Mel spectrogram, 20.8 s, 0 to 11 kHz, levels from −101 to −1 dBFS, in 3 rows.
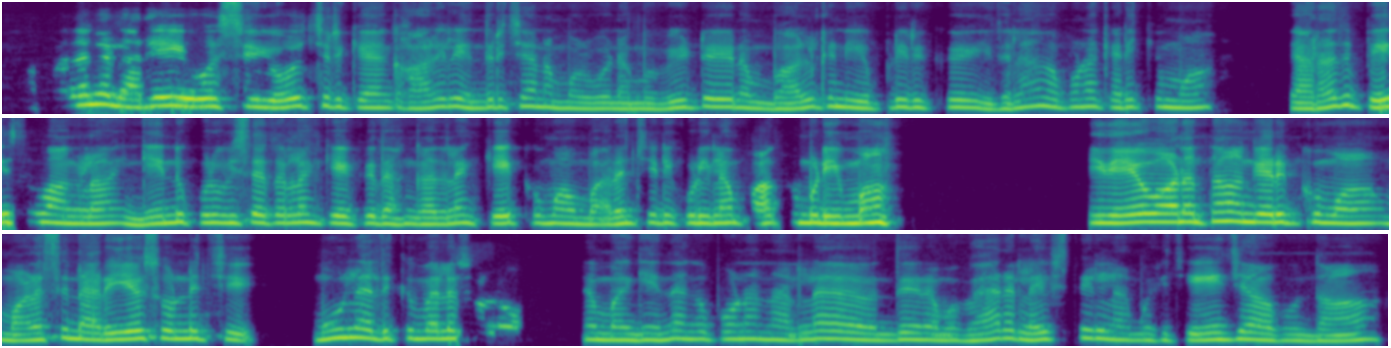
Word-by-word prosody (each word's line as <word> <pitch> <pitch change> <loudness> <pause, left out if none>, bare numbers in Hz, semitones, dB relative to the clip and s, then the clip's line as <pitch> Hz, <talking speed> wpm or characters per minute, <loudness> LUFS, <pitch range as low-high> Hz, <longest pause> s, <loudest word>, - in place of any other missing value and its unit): அப்ப - - -37 0.2
தாங்க 290 +1 +6
நெறைய 225 +4 +3
யோசிச்சு 230 0 +3
யோசிச்சிருக்கேன். 215 -3 -2
"காலையில 200 +7 -3
எழுந்திரிச்சா 210 +4 -4
நம்ம 175 -3 -4
நம்ம 165 0 -4
வீட்டு 205 +3 -2
நம்ம 185 -3 -3
பால்கனி 215 +6 -2
எப்படி 195 +7 -5
இருக்கு? 205 +1 -4
இதெல்லாம் 165 +9 -5
அங்க 235 -3 -2
போனா 225 +2 -4
கிடைக்குமா? 205 -1 -4 0.5
யாராவது 195 +10 0
பேசுவாங்களா? 220 -2 +2
இங்கேன்னு 200 +7 +1
குறு 230 0 +1
விஷயத்தல்லாம் 225 0 0
கேட்குது. 205 0 0
அங்க 185 0 -3
அதெல்லாம் 200 +2 -2
கேட்குமா? 210 0 0
மரம் 190 +3 -1
செடி, 225 -1 -2
கொடிலாம் 220 0 +1
பார்க்க 220 +3 0
முடியுமா? 210 0 +6 1.1
இதேவானம் 245 +2 +6
தான் 270 0 +5
அங்க 245 -1 +6
இருக்குமா?" 225 -2 +1 0.3
மனசு 190 +6 -3
நெறைய 200 +3 +2
சொல்லுச்சு. 225 -4 -1 0.4
மூளை 255 +4 +3
அதுக்கு 225 +1 -3
மேல 230 +1 +1
சொல்லும். 195 -2 -10 0.3
"நம்ம 190 -1 0
இங்கேருந்து 190 +5 -2
அங்க 215 -1 -4
போனா 215 0 -2
நல்லா 200 +5 -3 0.2
வந்து 180 +3 -4
நம்ம 175 -2 -4
வேற 205 +4 -3
லைஃப் 205 +2 -2
ஸ்டைல் 235 -4 -3
நமக்கு 180 -1 -7
சேஞ்ச் 200 +3 0
ஆகும்தான்? 170 0 -4
210 Hz, 160 wpm, -19 LUFS, 190-230 Hz, 1.1 s, தாங்க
